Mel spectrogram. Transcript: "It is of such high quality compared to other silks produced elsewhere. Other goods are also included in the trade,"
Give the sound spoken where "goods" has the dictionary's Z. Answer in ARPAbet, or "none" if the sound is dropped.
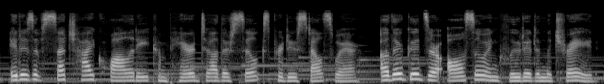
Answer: Z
